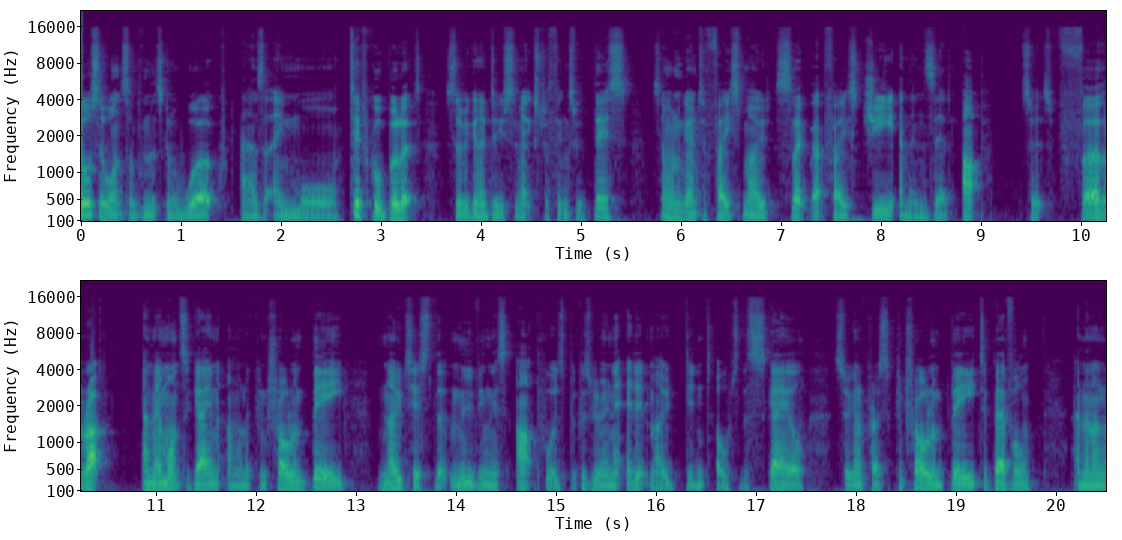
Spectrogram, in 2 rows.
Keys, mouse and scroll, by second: 0.3 click, 1.0 shift+middle click, 1.2 shift+middle click, 4.1 middle click, 5.2 Tab, 6.6 click, 7.6 g, 8.2 z, 10.3 click, 10.6 Tab, 11.4 middle click, 12.5 shift+middle click, 13.5 Tab, 16.8 Tab, 17.6-18.0 scroll up 1, 18.0 middle click, 19.3 ctrl+b.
